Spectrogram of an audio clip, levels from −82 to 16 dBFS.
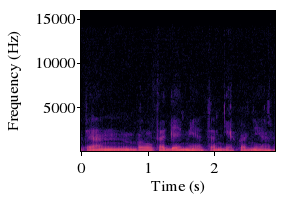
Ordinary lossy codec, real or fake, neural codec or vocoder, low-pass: AAC, 48 kbps; fake; vocoder, 44.1 kHz, 128 mel bands every 256 samples, BigVGAN v2; 14.4 kHz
